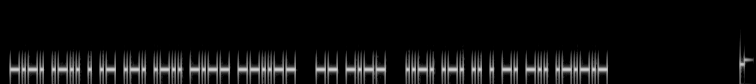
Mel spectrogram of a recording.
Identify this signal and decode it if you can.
Morse code, heard as a keyed tone, about 40 wpm, 700 Hz. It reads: CLEARLY, MY FRIEND.
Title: Sentences from Top 1300 Words 40wpm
